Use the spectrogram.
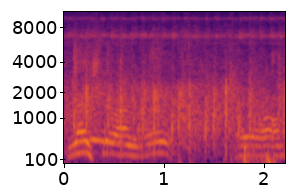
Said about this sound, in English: give him a clap.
